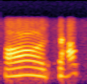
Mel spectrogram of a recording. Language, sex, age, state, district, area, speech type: Tamil, female, 18-30, Tamil Nadu, Krishnagiri, rural, conversation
